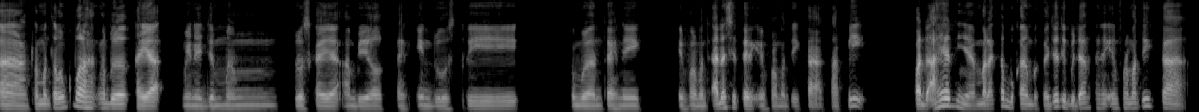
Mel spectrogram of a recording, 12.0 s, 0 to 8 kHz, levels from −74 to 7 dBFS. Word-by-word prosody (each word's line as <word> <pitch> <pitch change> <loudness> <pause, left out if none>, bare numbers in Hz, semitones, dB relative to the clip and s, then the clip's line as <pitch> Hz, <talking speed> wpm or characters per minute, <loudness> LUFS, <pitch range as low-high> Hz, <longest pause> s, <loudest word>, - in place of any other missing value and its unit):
Eee, 100 -2 +6
teman-temanku 130 +5 0
malah 140 -5 +5
ngambil 120 -1 +3
kayak, 105 -1 +7 0.2
manajemen, 100 0 -3 0.6
terus 100 -1 -1
kayak 95 0 +2
ambil 95 0 -1
teknik 95 +1 -9
industri, 100 +1 -3 0.5
kemudian 100 -1 0
teknik 100 -1 -1 0.3
informatik 100 -1 -3
ada - - +7
sih - - -3
teknik - - 0
informatika. - - -4
Tapi - - -4 0.4
pada - - +6
akhirnya 160 - +3
mereka 115 +1 0
bukan 120 -2 0
bekerja 105 +9 -2
di - - +2
bidang 130 - +2
teknik 125 0 -5
informatika. 130 -2 0
105 Hz, 140 wpm, -29 LUFS, 100-120 Hz, 0.6 s, kayak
